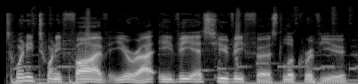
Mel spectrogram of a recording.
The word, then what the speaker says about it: Aehra: That's no surprise perhaps, given the Aehra, it's pronounced Aehra design team is headed by Italians Filippo Perini and Alessandro Serra, who both worked at Alfa Romeo and Lamborghini.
